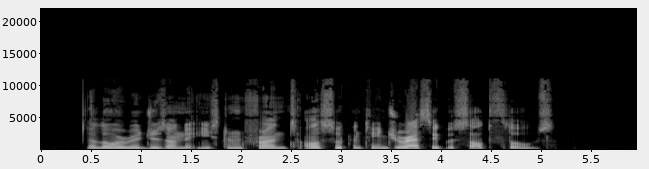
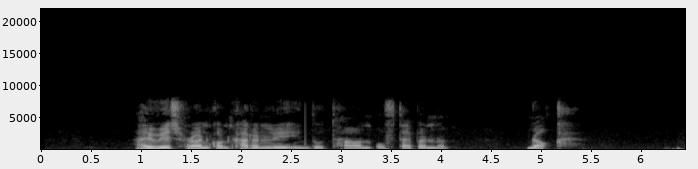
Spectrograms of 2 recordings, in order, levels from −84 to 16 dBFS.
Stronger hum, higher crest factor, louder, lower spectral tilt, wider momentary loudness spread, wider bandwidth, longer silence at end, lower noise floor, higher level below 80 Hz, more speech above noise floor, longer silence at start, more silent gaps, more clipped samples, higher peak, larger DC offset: neither; about the same, 22 dB vs 20 dB; about the same, -22 LUFS vs -22 LUFS; second, -4.5 dB/octave vs -6.5 dB/octave; second, 12 LU vs 16 LU; first, 11.5 kHz vs 8 kHz; first, 0.85 s vs 0.05 s; first, -80 dBFS vs -68 dBFS; second, -64 dBFS vs -58 dBFS; first, 58 dB vs 47 dB; second, 0.45 s vs 0.95 s; neither; neither; about the same, 0 dBFS vs -2 dBFS; neither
